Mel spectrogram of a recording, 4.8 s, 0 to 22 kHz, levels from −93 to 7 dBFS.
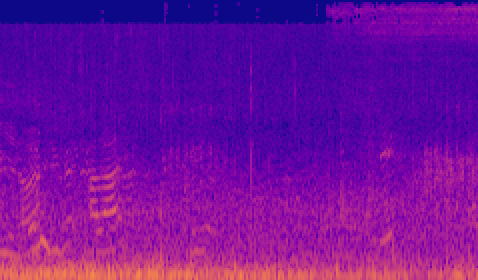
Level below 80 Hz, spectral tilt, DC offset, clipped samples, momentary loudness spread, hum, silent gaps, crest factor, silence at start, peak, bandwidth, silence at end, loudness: -34 dBFS; -6.5 dB/octave; under 0.1%; under 0.1%; 8 LU; none; none; 16 dB; 0 s; -16 dBFS; over 20 kHz; 0 s; -36 LUFS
